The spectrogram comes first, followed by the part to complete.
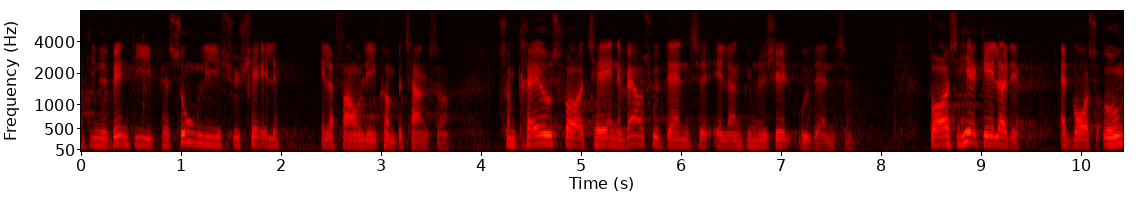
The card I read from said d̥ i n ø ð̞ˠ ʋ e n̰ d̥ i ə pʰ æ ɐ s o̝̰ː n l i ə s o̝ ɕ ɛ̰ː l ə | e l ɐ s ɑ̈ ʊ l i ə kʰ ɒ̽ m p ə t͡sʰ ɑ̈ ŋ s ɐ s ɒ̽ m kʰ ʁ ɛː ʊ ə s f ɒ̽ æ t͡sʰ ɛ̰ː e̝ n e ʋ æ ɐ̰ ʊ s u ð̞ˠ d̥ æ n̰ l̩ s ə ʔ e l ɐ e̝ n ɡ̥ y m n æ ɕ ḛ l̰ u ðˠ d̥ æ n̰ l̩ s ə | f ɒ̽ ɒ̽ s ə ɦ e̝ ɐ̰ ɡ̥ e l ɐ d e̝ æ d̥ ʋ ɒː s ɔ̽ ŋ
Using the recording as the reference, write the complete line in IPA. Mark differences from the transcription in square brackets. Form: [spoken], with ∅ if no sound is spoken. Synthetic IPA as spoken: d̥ i n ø ð̞ˠ ʋ e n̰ d̥ i ə pʰ æ ɐ s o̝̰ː n l i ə s o̝ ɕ ɛ̰ː l ə | e l ɐ [f] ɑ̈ ʊ l i ə kʰ ɒ̽ m p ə t͡sʰ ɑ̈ ŋ s ɐ s ɒ̽ m kʰ ʁ ɛː ʊ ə s f ɒ̽ æ t͡sʰ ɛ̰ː e̝ n [æ] ʋ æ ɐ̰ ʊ s u ð̞ˠ d̥ æ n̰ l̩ s ə ʔ e l ɐ e̝ n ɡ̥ y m n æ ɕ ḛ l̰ u ðˠ d̥ æ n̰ l̩ s ə | f ɒ̽ ɒ̽ s ə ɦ e̝ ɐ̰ ɡ̥ e l ɐ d e̝ æ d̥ ʋ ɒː s ɔ̽ ŋ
